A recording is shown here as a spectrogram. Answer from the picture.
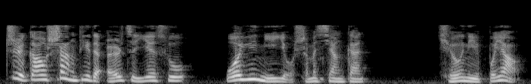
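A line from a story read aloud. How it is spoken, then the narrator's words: Loud crying out. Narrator (Chinese): 他……大声喊叫，说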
